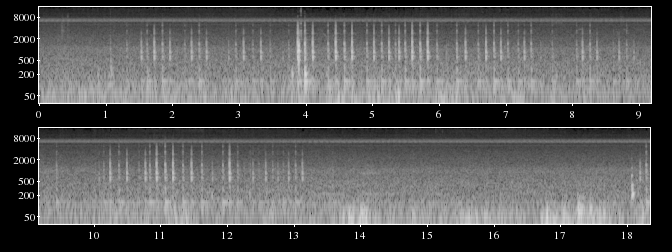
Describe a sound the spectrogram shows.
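Wooden hive parts knock and scrape softly.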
